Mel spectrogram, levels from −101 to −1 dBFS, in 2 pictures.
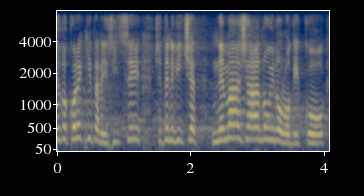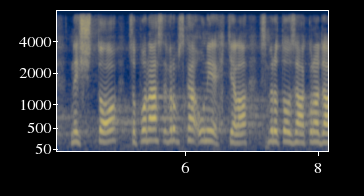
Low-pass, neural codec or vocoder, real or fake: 7.2 kHz; none; real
